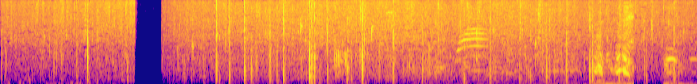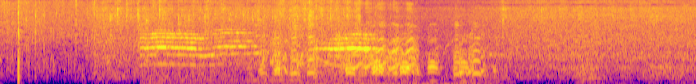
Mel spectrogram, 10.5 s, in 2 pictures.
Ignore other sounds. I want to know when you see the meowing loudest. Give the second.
8 s.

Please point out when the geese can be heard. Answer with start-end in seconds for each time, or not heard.
3.1-5.2, 7.0-9.1.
